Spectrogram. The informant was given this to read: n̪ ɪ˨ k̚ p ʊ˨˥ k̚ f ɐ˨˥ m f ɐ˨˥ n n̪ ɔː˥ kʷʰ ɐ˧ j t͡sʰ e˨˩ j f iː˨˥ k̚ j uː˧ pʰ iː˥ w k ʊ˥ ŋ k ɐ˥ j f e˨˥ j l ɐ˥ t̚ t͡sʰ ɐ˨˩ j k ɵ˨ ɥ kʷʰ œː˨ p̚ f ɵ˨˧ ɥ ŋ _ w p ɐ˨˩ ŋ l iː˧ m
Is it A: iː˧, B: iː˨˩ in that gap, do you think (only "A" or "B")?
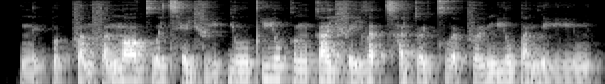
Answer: A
